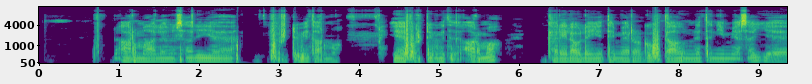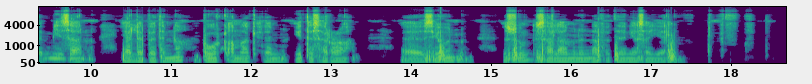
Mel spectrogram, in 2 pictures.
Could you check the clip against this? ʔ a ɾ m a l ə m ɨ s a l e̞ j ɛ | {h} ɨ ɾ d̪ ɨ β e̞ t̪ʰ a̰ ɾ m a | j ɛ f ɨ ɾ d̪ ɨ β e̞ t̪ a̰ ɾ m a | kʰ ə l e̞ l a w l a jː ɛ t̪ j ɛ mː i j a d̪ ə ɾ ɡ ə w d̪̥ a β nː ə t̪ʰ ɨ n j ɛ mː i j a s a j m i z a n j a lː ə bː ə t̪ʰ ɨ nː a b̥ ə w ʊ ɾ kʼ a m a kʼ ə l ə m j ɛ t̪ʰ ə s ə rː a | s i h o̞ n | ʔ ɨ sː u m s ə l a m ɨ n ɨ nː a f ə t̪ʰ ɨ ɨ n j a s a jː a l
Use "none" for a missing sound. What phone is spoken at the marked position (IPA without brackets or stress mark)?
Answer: f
